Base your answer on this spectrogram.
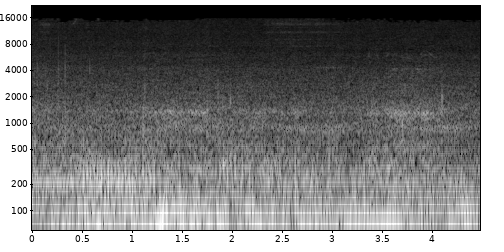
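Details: Kitten beside its father cat, with a continuous low purring rumble that holds level for the whole stretch, muffled and close, over faint steady background hum.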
